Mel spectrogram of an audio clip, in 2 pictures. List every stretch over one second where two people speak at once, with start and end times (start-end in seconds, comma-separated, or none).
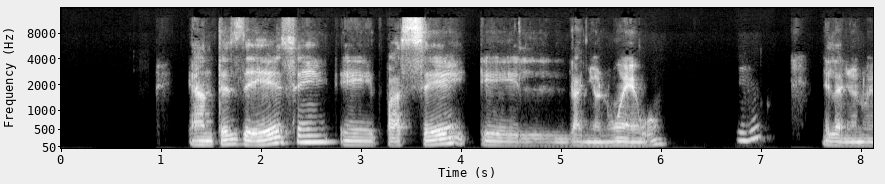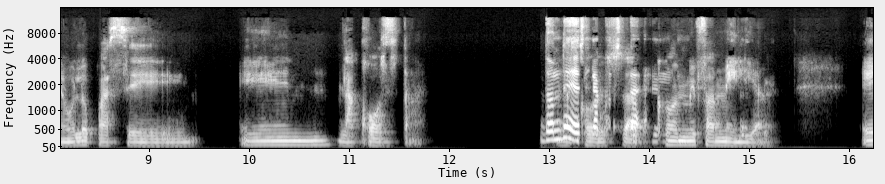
13.1-14.5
